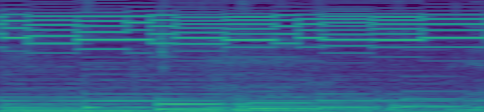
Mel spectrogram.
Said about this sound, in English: And the cell phone rings.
